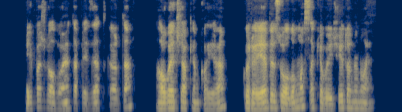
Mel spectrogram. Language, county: Lithuanian, Kaunas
